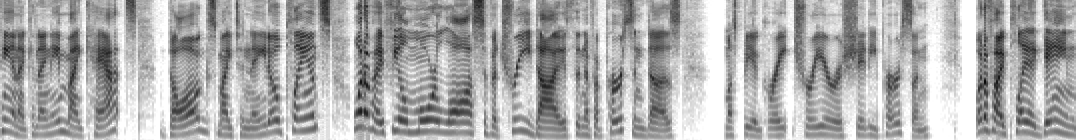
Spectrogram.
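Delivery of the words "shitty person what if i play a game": normal talking voice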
